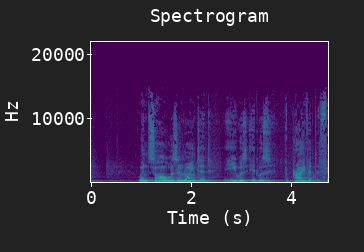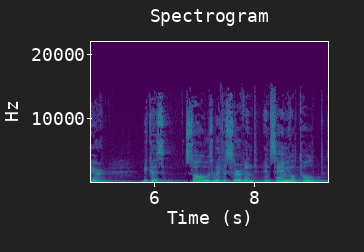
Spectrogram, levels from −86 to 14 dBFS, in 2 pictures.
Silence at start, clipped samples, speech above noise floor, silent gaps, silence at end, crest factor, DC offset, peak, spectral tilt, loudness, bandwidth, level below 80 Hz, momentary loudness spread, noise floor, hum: 0.95 s; under 0.1%; 37 dB; none; 0 s; 16 dB; under 0.1%; -12 dBFS; -6 dB/octave; -27 LUFS; 15.5 kHz; -58 dBFS; 13 LU; -63 dBFS; none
